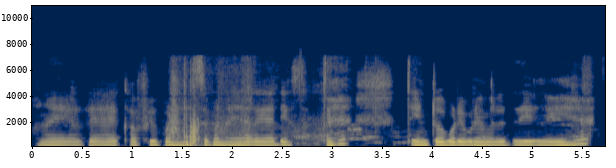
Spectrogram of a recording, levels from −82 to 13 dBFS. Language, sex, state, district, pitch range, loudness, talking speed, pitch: Hindi, female, Uttar Pradesh, Etah, 240-255 Hz, -16 LUFS, 165 wpm, 245 Hz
